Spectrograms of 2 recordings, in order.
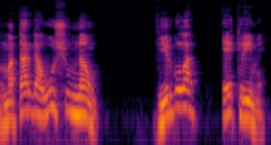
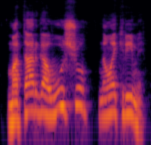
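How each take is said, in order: First: There is a break after não. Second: It is said without a pause after não.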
